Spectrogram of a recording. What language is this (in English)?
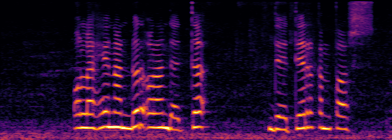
Javanese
